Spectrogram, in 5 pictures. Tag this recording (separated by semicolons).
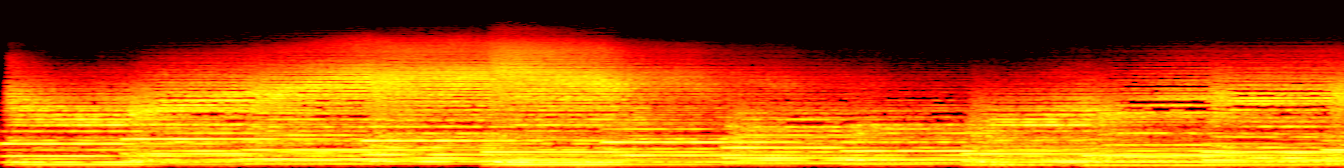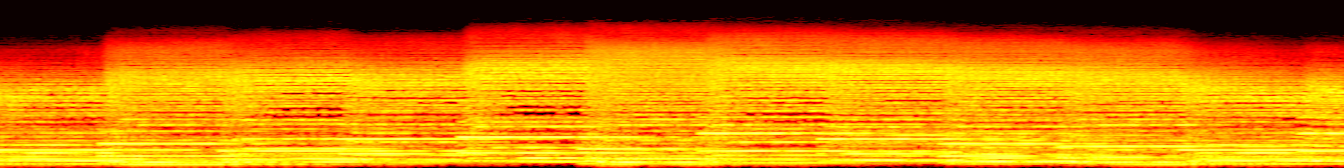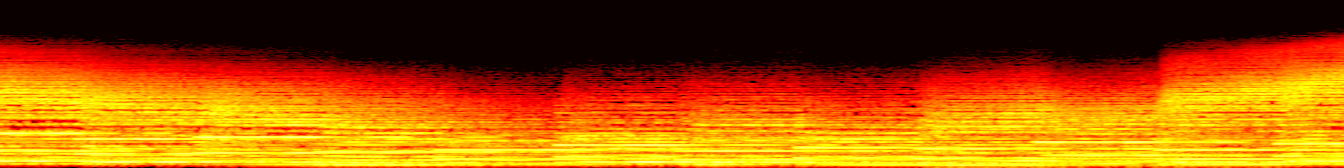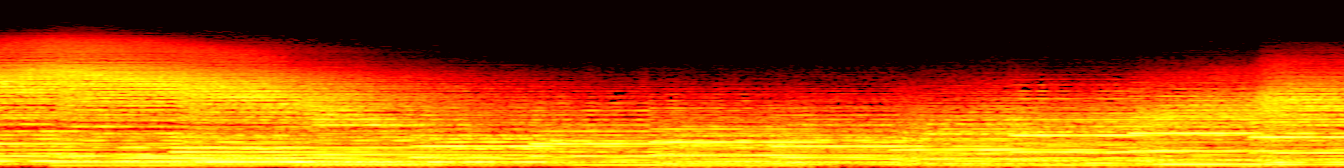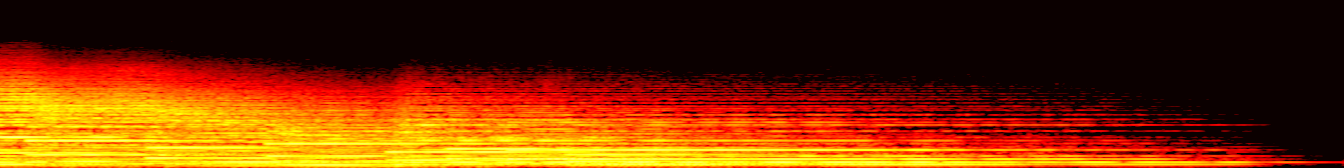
cartoon; creepy; fear; funny; game; ghost; goofy; halloween; haunted; horror; monster; organ; phantom; pumpkin; scary; score; silly; sinister; slow; soundtrack; spooky; suspense; thrill; vampire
